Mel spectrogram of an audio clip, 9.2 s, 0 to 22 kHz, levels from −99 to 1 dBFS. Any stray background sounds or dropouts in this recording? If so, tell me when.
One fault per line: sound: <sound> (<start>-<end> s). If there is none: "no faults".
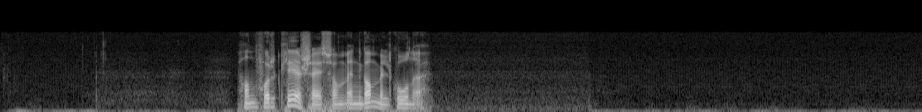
no faults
